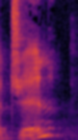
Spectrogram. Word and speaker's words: djinn: And then Sam's like, well, it's actually like they're after a djinn. Djinn is kind of how they pronounce it in the thing.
